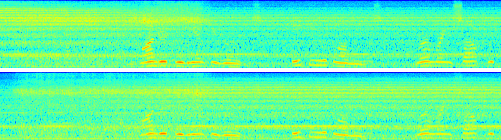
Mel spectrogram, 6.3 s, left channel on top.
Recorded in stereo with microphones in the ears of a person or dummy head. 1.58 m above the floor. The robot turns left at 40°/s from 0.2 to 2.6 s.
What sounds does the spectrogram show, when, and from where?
0.0 s a drone: 75° left; by 6.3 s 20° right
1.6 s a man speaking: 50° left; by 6.2 s 10° left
